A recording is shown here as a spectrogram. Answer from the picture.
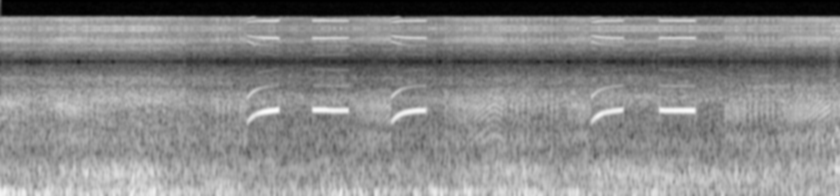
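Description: Steady wind rushing over the microphone in flight. From about three seconds in, five short high beeps sound over it, some sliding up in pitch, from a paragliding variometer. Its beeping is the sign that the glider is climbing in lift.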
